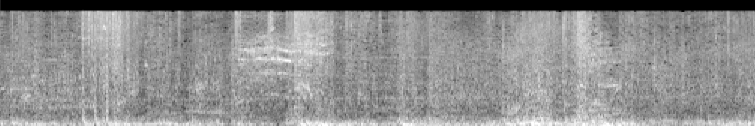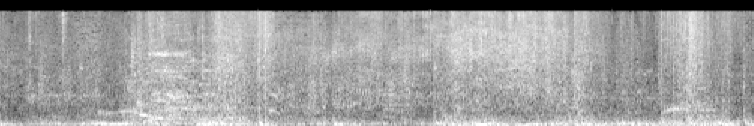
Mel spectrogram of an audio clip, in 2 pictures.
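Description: A plasma gun fires in sharp bursts.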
